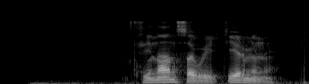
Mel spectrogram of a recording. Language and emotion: Russian, neutral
